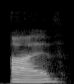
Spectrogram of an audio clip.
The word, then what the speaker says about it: I've: as there or there I've rhymes with five you've rhymes with move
